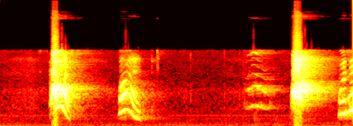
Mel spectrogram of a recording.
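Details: Papillon dog in a jumping barking fit indoors over tomatoes on a kitchen counter; sharp high barks and short whining yelps in bursts, with a person's voice briefly mixed in.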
